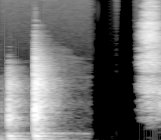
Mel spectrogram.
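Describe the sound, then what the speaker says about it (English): Two firm knocks on a wooden door, close and fairly loud, a quick pair with a resonant thud that dies away, followed by silence and a short burst of soft hiss at the end. "Red ran to the woodcutter's house and knocked on the door."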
